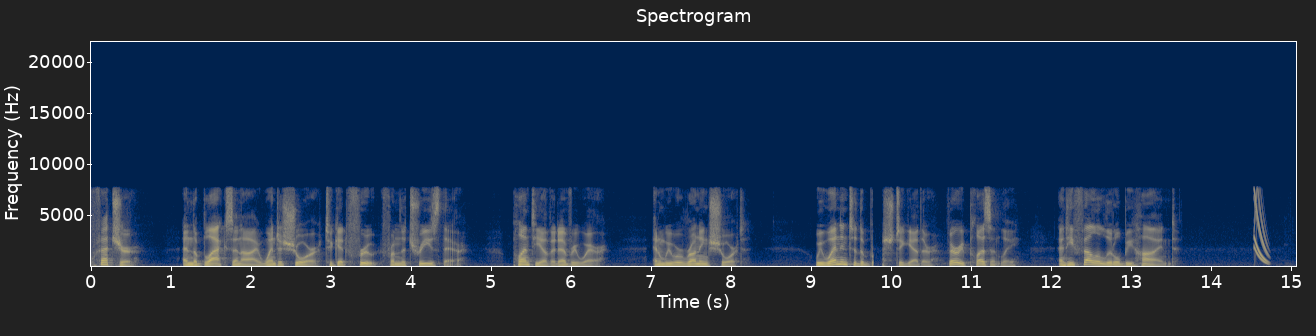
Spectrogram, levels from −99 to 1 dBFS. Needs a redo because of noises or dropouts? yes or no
yes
